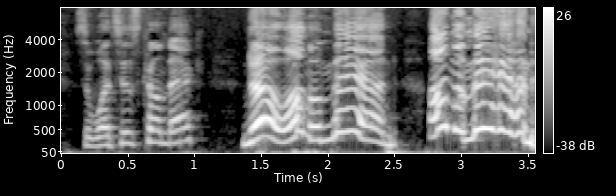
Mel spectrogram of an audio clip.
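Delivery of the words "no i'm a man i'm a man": very high, loud, swooping, drawn-out whiny voice. Speaker mocking a character's comeback in a fight, in a mocking whiny voice. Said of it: "give him that real whiny voice".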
